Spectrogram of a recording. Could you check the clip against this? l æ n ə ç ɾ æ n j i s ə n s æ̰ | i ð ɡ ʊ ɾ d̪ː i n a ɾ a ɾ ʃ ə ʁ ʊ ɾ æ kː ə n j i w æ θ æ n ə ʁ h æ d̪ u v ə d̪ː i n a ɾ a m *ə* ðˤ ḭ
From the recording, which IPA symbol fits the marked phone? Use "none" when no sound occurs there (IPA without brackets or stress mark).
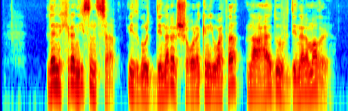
ɑ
